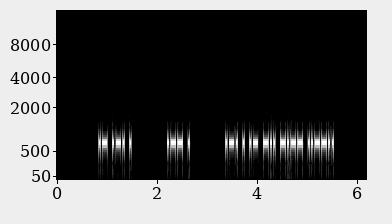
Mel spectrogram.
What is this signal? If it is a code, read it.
Morse code, heard as a keyed tone, about 34 wpm, 700 Hz. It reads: ARE WE READY?
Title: 3x Word-Spacing - Sentences from Top 400 Words - 35wpm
